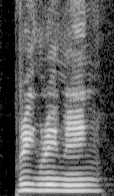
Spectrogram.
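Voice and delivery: spoken ring-ring sound effect; imitated phone ring. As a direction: mimic a ringing phone.

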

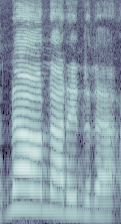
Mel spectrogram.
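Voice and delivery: high, loud mock refusal; dismissive refusal. Jonah turns down God's errand, dismissively. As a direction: blurt out a cheeky no thanks.

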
